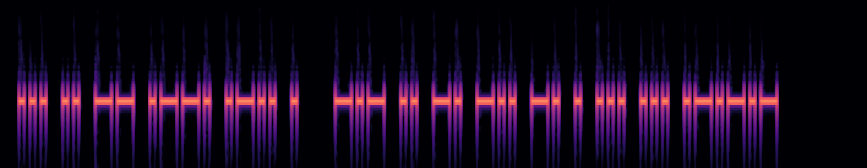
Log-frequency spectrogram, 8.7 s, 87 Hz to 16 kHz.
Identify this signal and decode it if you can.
Morse code, heard as a keyed tone, about 22 wpm, 700 Hz. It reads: SIMPLE KINDNESS.
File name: Difficult Sentences with Hints - 22wpm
